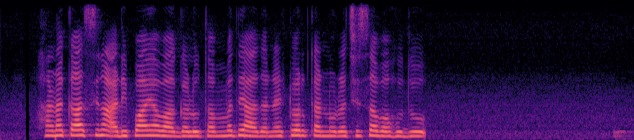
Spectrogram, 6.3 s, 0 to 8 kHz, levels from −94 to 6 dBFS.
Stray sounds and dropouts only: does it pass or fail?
pass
